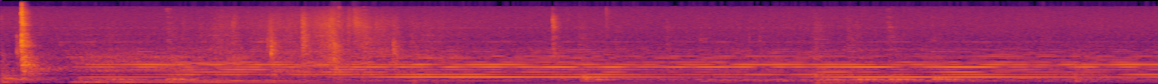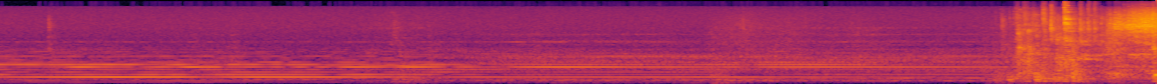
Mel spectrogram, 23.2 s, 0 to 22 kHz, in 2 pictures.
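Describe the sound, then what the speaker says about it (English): A Dover hydraulic elevator starts up and runs with a steady low hum and faint mechanical whir that hold for about twenty seconds, followed by a louder rattling burst at the end. "we're going to start up the elevator in 3, 2,"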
